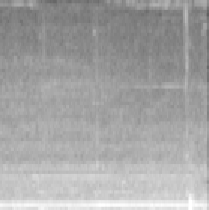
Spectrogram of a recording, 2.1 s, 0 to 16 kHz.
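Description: iRobot Roomba Combo j9+ robot vacuum running as it drives over a hard floor: a steady motor hum with a constant mid-pitched whine.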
